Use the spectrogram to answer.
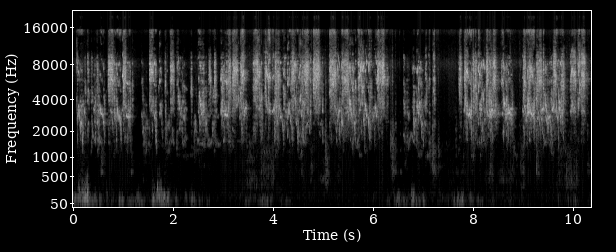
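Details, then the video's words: A family of pet budgies chirps in loud bursts of chattering warbles and squawks, separated by short lulls, while low rumbling household noise sounds underneath. "Cute Budgies Chirping Sounds"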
